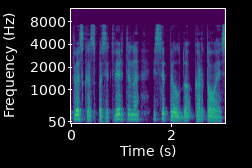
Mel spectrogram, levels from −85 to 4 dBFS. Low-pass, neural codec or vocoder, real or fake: 7.2 kHz; none; real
